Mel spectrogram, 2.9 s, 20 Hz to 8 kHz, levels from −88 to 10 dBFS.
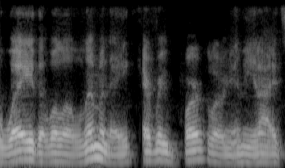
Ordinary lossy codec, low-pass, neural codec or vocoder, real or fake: AAC, 48 kbps; 7.2 kHz; none; real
